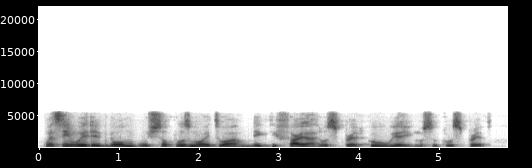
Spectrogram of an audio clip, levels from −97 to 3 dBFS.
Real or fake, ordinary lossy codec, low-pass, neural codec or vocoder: fake; none; 5.4 kHz; codec, 16 kHz in and 24 kHz out, 0.6 kbps, FocalCodec, streaming, 2048 codes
